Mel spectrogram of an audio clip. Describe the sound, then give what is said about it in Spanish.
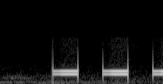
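A telephone line tone sounds after a dropped call on a call-in line: three loud, evenly spaced beeps, each a steady tone of about a quarter second with equal gaps between. “Ahí se nos cayó esa llamada.”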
